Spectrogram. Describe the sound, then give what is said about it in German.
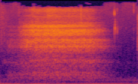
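A single deep, airy breath taken consciously by a person sitting with feet on the floor, a steady hiss lasting over a second before fading out, with no talking. “Bewussten tiefen Atemzug nehmen und einfach fließen lassen.”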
